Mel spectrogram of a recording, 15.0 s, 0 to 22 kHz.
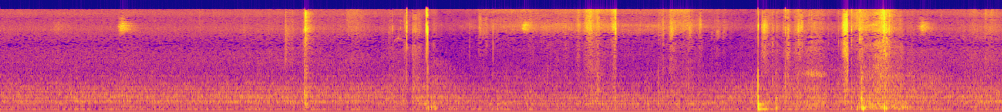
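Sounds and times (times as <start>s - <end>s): cluster of ticks: 5.8s - 14.0s.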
